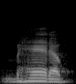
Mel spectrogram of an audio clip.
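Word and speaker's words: Bhairav: बी एन ए भावना बी के बाद एच आए तो भा बनता है इसके यह उदाहरण है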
